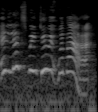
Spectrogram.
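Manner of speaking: high, loud surprised question. Real, not acted. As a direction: squeak it out in disbelief. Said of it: "Cheeky bastard".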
